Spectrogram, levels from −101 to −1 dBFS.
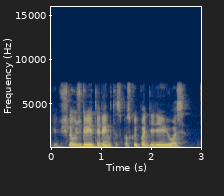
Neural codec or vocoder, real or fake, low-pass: none; real; 7.2 kHz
